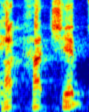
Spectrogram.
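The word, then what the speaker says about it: Hatshepsut: Lost Queen of Egypt hot Chef so can you say Hot Chip yeah that's good a chip suit yeah because most people can't pronounce and they say have chips that works too hot she pooped you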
